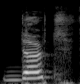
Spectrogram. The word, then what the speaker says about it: Dört: Dört fincan şeker. Dört fincan şeker. – That O with the two dots can be sort of tricky for us English speakers to get a hang of. – Dört.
